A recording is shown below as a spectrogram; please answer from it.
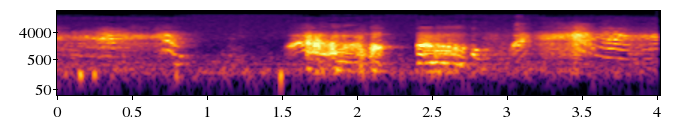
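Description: Young baby letting out several short, high-pitched squeals, with a short pause about a second in.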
